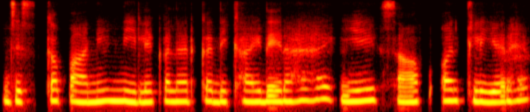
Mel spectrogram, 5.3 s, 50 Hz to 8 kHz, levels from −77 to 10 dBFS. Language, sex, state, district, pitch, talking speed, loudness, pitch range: Hindi, female, Chhattisgarh, Raipur, 250 Hz, 160 wpm, -15 LUFS, 245-265 Hz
